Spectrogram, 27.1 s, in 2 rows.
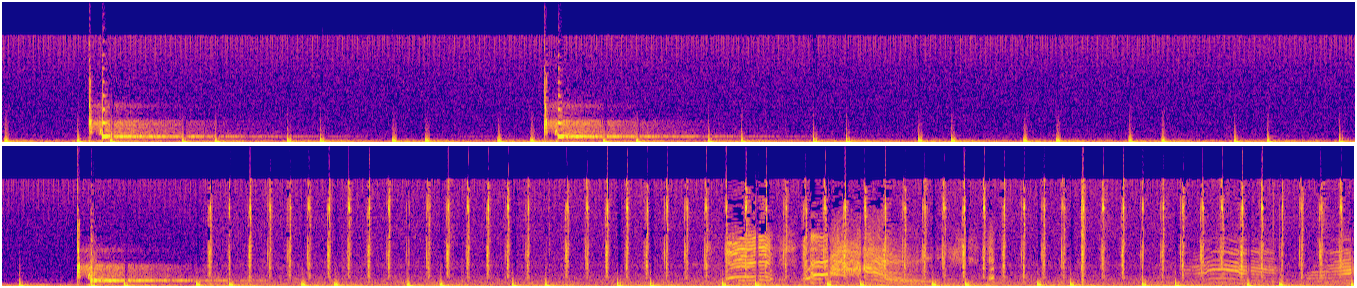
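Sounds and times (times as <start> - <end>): fast high ticking: 0.0 - 12.8, 13.4 - 27.0
low heartbeat-like thump: 0.0 - 20.8, 22.8 - 25.4
sharp hit with ringing tone: 14.3 - 16.0.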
